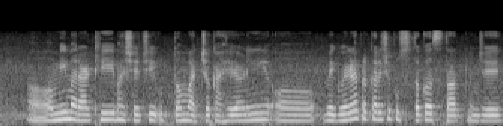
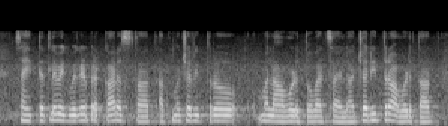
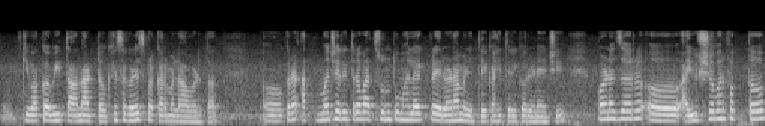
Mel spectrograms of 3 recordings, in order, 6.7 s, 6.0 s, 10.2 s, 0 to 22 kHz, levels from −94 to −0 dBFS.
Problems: none marked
